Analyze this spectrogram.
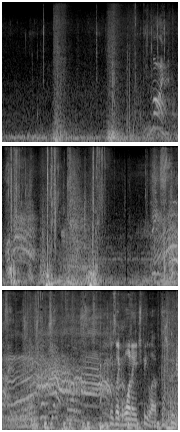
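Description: Punches and blows land with heavy thuds.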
